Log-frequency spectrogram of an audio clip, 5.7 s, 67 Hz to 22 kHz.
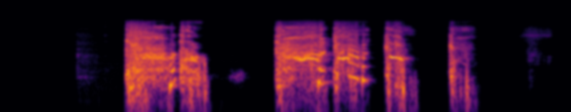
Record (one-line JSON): {"cough_length": "5.7 s", "cough_amplitude": 30614, "cough_signal_mean_std_ratio": 0.51, "survey_phase": "alpha (2021-03-01 to 2021-08-12)", "age": "18-44", "gender": "Male", "wearing_mask": "No", "symptom_cough_any": true, "symptom_shortness_of_breath": true, "symptom_diarrhoea": true, "symptom_fatigue": true, "symptom_headache": true, "symptom_change_to_sense_of_smell_or_taste": true, "symptom_loss_of_taste": true, "smoker_status": "Current smoker (e-cigarettes or vapes only)", "respiratory_condition_asthma": false, "respiratory_condition_other": false, "recruitment_source": "Test and Trace", "submission_delay": "1 day", "covid_test_result": "Positive", "covid_test_method": "LFT"}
